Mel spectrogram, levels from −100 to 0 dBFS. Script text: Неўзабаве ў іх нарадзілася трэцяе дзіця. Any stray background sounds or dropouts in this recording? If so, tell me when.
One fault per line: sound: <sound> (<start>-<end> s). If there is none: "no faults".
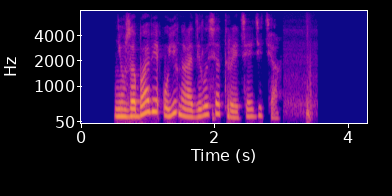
sound: whoosh (3.3-3.5 s)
